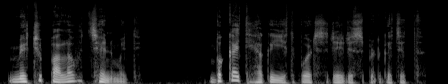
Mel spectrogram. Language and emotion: Kashmiri, sad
